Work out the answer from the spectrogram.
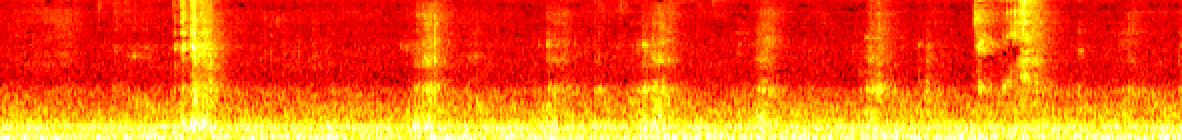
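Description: Close-up crunching of a queso-dipped tortilla chip being bitten and chewed. A sharp crunch comes about a second in, followed by irregular smaller crunches as it is chewed.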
